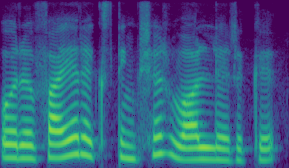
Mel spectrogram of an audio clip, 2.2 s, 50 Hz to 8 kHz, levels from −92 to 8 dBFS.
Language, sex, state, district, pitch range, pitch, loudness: Tamil, female, Tamil Nadu, Nilgiris, 200-245 Hz, 225 Hz, -16 LUFS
